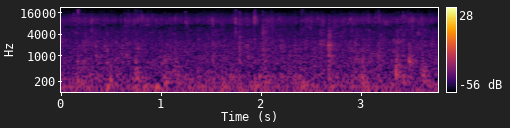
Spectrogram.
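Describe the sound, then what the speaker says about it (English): Heavy rain falls steadily as a dense, continuous hiss with scattered drops pattering on surfaces. It is fairly faint and distant, with no voices. "It is raining so hard right now."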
